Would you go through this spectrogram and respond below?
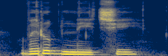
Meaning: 1. production (attributive) 2. industrial
- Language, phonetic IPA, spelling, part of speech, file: Ukrainian, [ʋerɔbˈnɪt͡ʃei̯], виробничий, adjective, Uk-виробничий.ogg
